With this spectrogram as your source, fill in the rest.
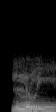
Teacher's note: Nah, lui ya antara nun dengan ya ya. Nah, jadi suaranya sebagian ke hidung, sebagian ke makrotnya huruf ya ya. Jangan wailuya. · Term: kaidah dengung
